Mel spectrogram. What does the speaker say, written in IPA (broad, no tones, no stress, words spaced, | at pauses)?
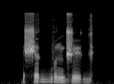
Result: ʃəɡbund͡ʒyɡ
